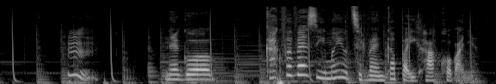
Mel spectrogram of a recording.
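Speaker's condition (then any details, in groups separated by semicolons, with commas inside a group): No condition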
